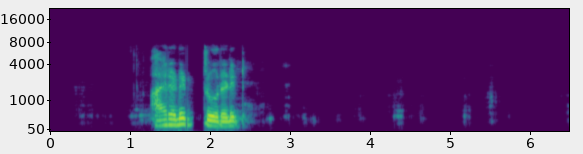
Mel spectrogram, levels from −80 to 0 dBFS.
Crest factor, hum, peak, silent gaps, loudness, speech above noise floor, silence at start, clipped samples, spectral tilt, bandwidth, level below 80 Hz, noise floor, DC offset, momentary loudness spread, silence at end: 20 dB; none; -2 dBFS; none; -16 LUFS; 58 dB; 1.25 s; under 0.1%; -5 dB/octave; 7.6 kHz; -60 dBFS; -74 dBFS; under 0.1%; 18 LU; 4.05 s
